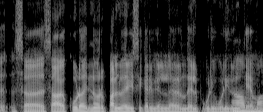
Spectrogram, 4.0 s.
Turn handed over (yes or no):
yes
